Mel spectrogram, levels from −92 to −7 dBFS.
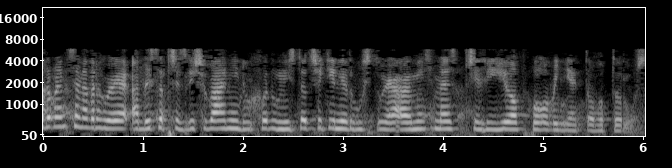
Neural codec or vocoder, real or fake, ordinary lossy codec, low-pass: codec, 16 kHz, 1 kbps, FreqCodec, larger model; fake; MP3, 24 kbps; 7.2 kHz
